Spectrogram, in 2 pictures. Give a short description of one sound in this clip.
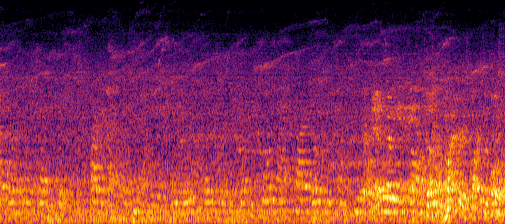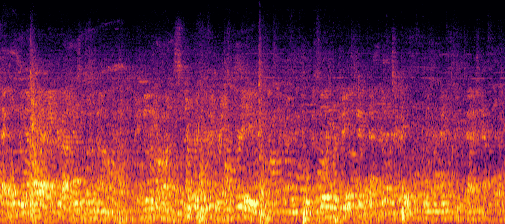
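Small electric racing cars whine around a track in a large echoing hall.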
